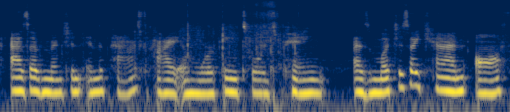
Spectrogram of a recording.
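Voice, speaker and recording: Whispering and soft-spoken, a woman talks at a fairly slow pace in a somewhat breathy voice. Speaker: budgeting vlogger. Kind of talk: casual tutorial vlog. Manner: soft-spoken, whispering; hesitant, many fillers.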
